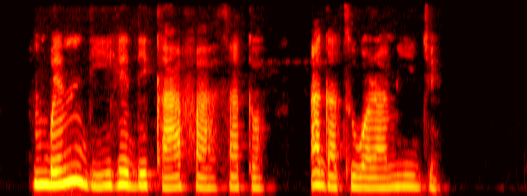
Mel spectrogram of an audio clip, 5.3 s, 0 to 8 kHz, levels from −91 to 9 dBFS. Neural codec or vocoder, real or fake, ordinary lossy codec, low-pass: none; real; AAC, 48 kbps; 7.2 kHz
